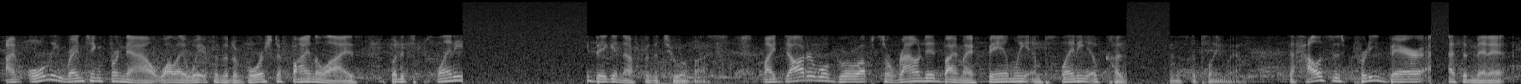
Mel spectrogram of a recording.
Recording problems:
high frequencies cut off; severe; nothing above 4 kHz
murmuring crowd; noticeable; throughout; 10 dB below the speech
audio cutting out; filled with static; at 4.5 s for 1.5 s, at 11 s and at 14 s

